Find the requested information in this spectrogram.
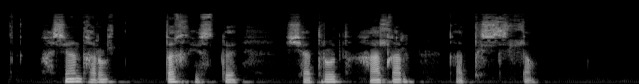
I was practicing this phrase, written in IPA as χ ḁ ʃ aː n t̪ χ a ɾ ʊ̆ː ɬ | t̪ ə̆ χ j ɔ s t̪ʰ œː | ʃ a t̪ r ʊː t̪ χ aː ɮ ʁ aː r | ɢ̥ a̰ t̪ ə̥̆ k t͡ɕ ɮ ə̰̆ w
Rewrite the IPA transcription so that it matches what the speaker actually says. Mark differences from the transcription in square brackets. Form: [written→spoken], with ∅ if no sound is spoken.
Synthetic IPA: χ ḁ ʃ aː n t̪ χ a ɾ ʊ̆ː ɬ | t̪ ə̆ χ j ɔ s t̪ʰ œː | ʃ a t̪ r ʊː t̪ χ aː ɮ ʁ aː r | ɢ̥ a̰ t̪ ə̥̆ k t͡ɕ ɮ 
